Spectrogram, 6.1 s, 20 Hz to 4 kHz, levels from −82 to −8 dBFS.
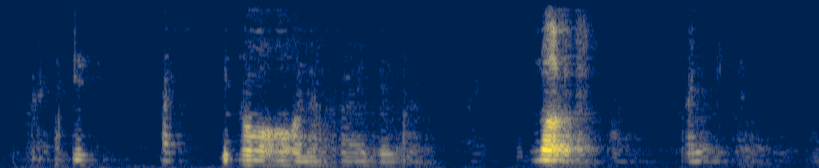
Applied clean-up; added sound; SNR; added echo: neural mask model DeepFilterNet 3.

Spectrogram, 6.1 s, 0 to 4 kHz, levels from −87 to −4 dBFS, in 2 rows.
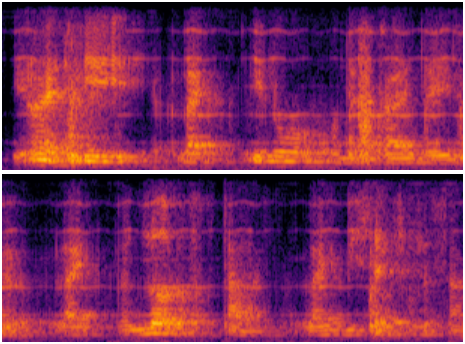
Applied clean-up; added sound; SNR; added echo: neural separator model SepFormer DNS4.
